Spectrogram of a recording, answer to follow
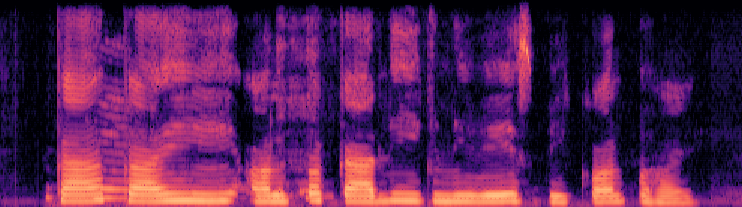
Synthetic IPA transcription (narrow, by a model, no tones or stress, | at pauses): kaːkaːĩəlpəkaːlikniweːsbʱikɔlpɦəj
